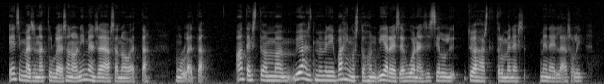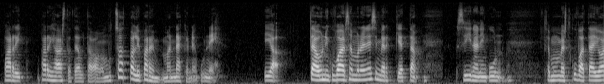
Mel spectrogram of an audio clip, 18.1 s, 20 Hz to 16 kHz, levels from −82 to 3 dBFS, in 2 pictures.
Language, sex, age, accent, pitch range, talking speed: Finnish, female, 30-49, native, 160-195 Hz, 175 wpm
